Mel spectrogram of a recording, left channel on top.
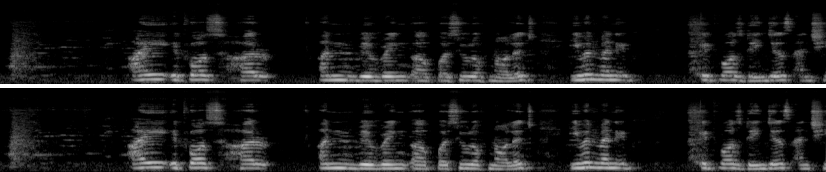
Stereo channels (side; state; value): both; normal; correlation 0.54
